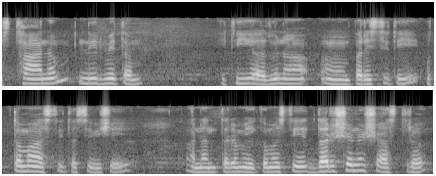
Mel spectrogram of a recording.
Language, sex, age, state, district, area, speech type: Sanskrit, female, 30-45, Maharashtra, Nagpur, urban, spontaneous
